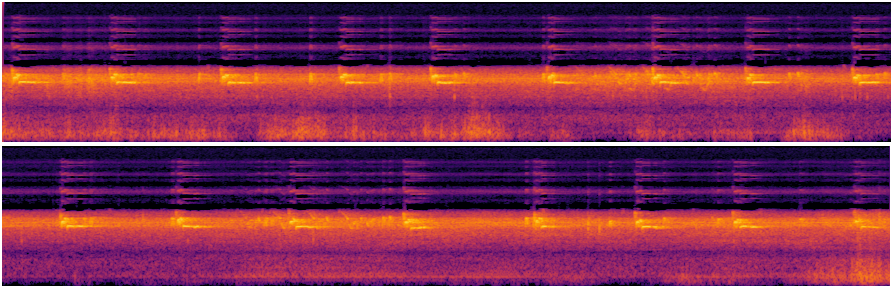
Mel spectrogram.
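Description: A bird repeating a short chirp over and over, about twice a second, with a few brief gaps. Irregular bursts of low rumble come and go beneath it.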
